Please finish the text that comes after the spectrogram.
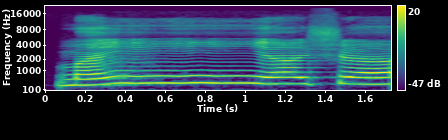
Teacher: ادغام ناقص یعنی کہ غنہ کے ساتھ ملانا ہے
